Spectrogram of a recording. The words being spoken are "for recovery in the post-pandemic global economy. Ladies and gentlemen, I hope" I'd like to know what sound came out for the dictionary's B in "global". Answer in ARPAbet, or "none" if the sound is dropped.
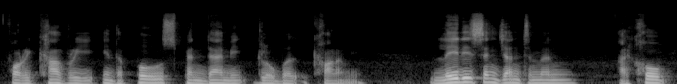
B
